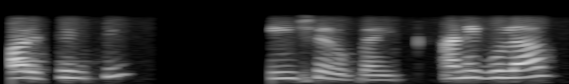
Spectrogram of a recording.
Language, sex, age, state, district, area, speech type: Marathi, female, 45-60, Maharashtra, Nanded, urban, conversation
